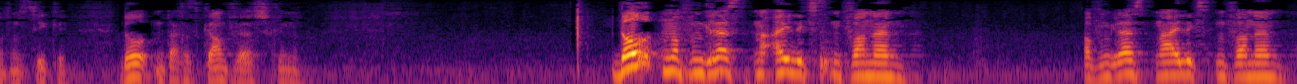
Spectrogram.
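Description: A man, a rabbi, giving a Torah talk, who repeats his phrases and recites Hebrew quotes in a quick chant. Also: on the high side, gravelly, slightly rough. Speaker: rabbi teaching.

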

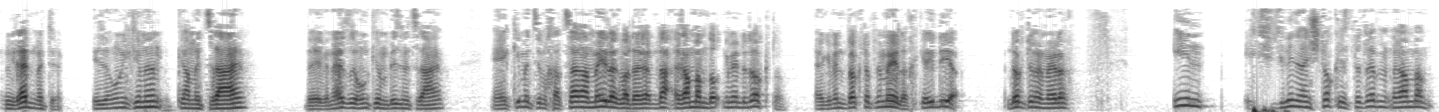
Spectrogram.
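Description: A man giving a Torah lecture, telling a story in an animated way with frequent emphatic bursts. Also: mid-range voice, fairly quick, no room sound. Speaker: Torah teacher.

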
